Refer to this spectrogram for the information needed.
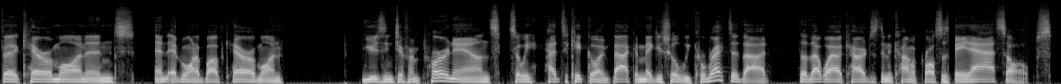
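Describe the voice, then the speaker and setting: A man's voice: lowish voice, steady tone, brisk, dry recording. A man giving casual creator commentary, chatty and explanatory, close on the mic. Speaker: commentary host, series creator.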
